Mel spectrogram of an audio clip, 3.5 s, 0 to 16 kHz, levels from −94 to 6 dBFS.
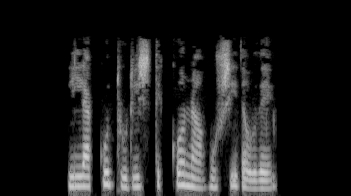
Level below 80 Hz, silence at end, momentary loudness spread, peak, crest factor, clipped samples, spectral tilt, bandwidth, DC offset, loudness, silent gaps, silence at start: -62 dBFS; 0.75 s; 6 LU; -4 dBFS; 20 dB; under 0.1%; -4.5 dB/octave; 7.8 kHz; under 0.1%; -20 LUFS; 0.96-1.00 s, 1.65-1.71 s; 0.7 s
